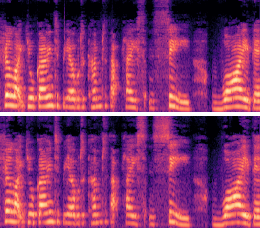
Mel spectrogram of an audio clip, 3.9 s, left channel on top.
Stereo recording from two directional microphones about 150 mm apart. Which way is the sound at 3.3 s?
40° left (ahead or behind).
